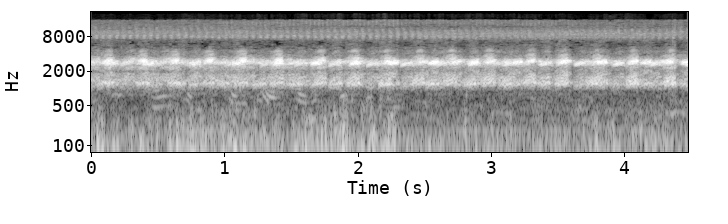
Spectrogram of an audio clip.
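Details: A frog chorus at the lotus theme park in Siheung, South Korea, heard as rapid, regular croaking pulses ringing in two tones, carrying on without pause, against soft rumbling in the background.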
